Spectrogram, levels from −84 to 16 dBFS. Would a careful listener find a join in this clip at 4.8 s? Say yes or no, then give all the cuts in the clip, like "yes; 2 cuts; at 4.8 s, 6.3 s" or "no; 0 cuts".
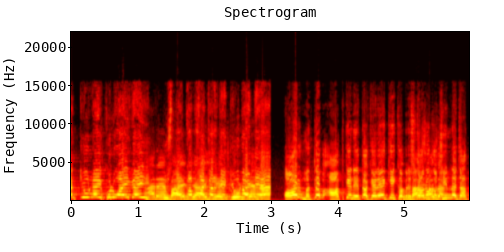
no; 1 cut; at 3.0 s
